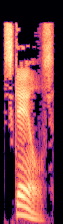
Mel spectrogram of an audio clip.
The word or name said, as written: scales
